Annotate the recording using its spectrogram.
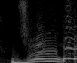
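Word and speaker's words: جيم: তাহলে জিম জিম উচ্চারণ করার সময় শক্ত করে উচ্চারণ করতে হবে, বাতাসটা বের হবে না।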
